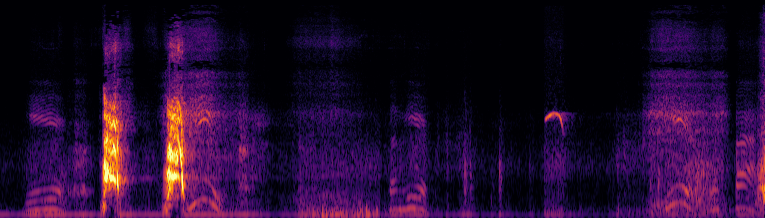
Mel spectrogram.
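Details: A farm working Border Collie gives two sharp, loud barks in quick succession, then soft whines and a brief high yelp over a quiet background hum.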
